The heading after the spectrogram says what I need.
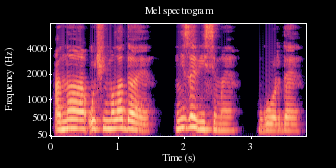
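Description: A reserved, guarded grown man, as read by a woman storyteller, speaking in a flat, terse way. The tone is soft and mellow, close to the reader's own voice. It is a storybook read-aloud. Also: medium pitch, unhurried, close to an everyday voice. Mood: earnest.

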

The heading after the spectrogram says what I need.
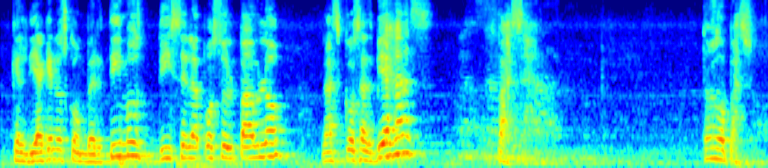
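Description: A male pastor delivers a heartfelt sermon in a notably high voice. He swings from loud, emphatic lines down to hushed, intimate asides. A faint hum of room ambience sits behind him. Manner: emotional storytelling, swinging between loud emphasis and quiet asides.

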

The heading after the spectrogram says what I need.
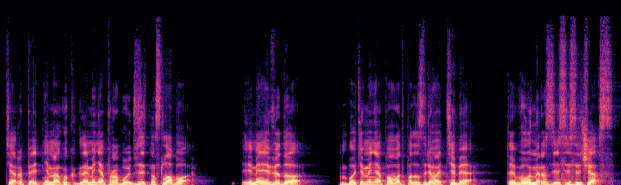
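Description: A man's voice: on the high side, brisk, close to an everyday voice. A man voicing a brash, hot-tempered male general who taunts and blusters in a raised voice. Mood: threatening.

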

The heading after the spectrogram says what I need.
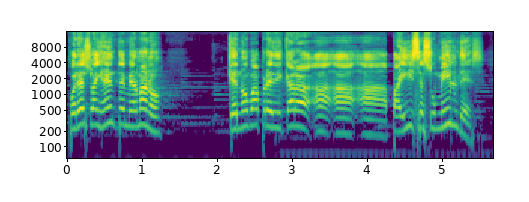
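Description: A male pastor delivers a sermon from a church pulpit. His voice sits very high and rings bright and forceful, swelling into shouted calls and amens. Soft music plays faintly behind him. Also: a little slow. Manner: preaching with rising shouts, call-and-response amens.

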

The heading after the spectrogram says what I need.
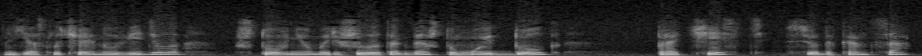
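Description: A man reading an audiobook, voicing an older, jealous and scheming nurse, a widow, in a shrill, reproachful way. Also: expressive, unhurried, no room sound, dull audio. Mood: flustered.

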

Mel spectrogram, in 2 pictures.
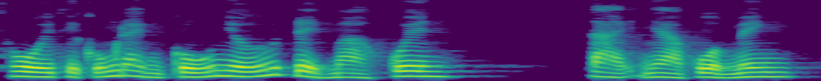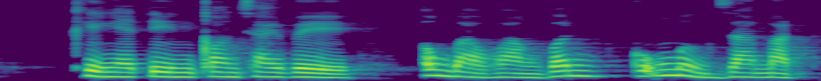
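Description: A woman narrating a written story in a steady, even way. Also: low voice, a little slow.

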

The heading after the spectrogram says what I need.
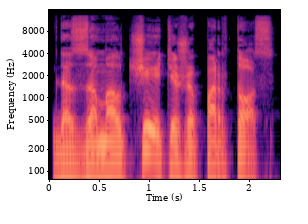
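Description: A man's voice: low voice, sing-song, unhurried, a little mellow, dry recording, studio quality, pitched below the performer's own voice. A man doing a stern, noble musketeer. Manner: curt, scolding.

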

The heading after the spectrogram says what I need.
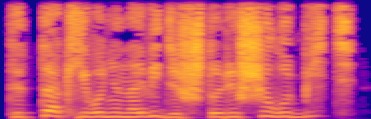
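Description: Fiery young woman, read by a woman: shrill, yelling, audiobook. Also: fairly even intonation, a little fast, lo-fi sound. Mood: furious. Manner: shouting, voice breaking.

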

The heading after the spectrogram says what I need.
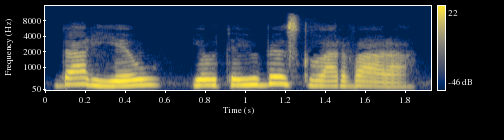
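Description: A woman's voice: on the high side, dry recording, highs cut off, lightly acted. Woman doing Lohankin, nasal whiny husband. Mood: pleading. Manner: wailing, pompous and melodramatic. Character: whiny self-pitying intellectual husband, middle-aged man.

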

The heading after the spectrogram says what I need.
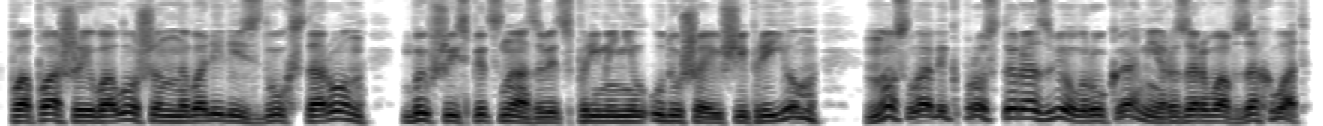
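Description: A man's voice: medium pitch, animated, normal speed, vocal fry, few pauses, a little mellow, dry recording. Dramatic male audiobook narrator. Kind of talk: scripted narration.

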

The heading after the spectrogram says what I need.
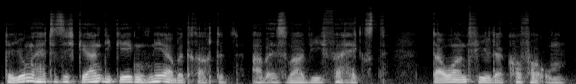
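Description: A man reading a children's story aloud as narrator in a calm, even manner. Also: on the low side, normal speed, breathy edge. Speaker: audiobook reader.

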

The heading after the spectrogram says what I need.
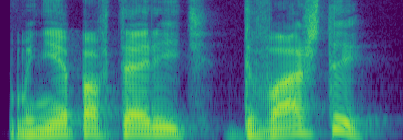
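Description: A man voicing a cruel, arrogant young nobleman who taunts his captive with slow, drawn-out commands in an audiobook. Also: medium pitch, animated, fairly bright tone, no echo, studio quality, voice pushed up. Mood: sneering. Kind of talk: audiobook character voice.

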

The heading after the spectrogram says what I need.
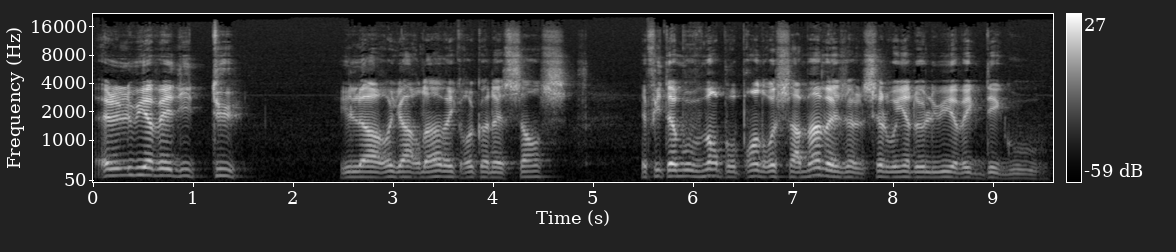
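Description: A man narrating a classic novel in a measured, expressive audiobook reading. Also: medium pitch. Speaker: audiobook reader. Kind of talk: literary narration.

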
